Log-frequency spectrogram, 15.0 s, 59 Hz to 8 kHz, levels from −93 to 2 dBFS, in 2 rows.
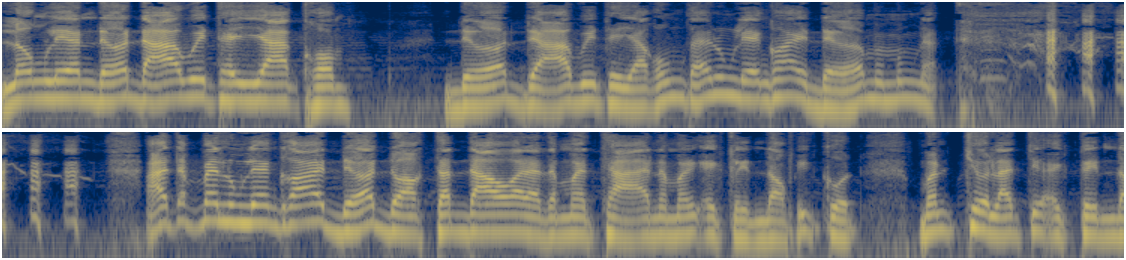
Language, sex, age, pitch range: Thai, male, 30-49, 140-205 Hz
